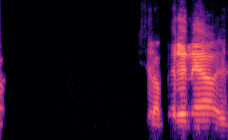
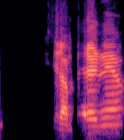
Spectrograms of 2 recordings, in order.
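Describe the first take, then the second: First: Very slow, stretched question; drawn out. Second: Said in the usual way. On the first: Real, not acted. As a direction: draw every word out slowly.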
